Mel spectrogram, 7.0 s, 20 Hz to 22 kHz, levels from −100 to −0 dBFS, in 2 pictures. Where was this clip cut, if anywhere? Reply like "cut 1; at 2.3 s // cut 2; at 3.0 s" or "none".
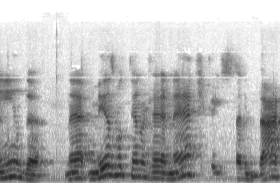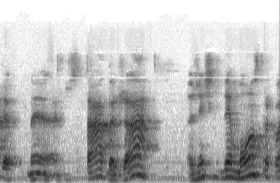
none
